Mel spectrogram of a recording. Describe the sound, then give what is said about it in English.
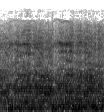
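A rowdy crowd at a Bolivian presidential debate in La Paz makes a continuous loud hubbub of many overlapping voices, with bits of cheering rising from the din. “Debates draw rowdy crowds.”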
